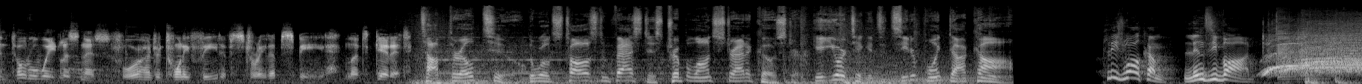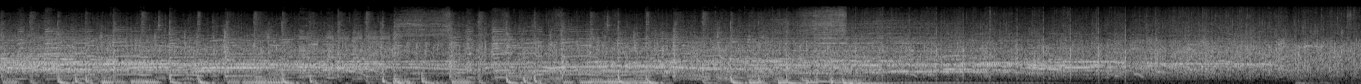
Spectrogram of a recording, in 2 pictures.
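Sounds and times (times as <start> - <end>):
speech: 0.0 - 10.2, 11.0 - 13.9
audience applause: 12.6 - 27.2.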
